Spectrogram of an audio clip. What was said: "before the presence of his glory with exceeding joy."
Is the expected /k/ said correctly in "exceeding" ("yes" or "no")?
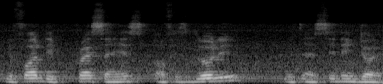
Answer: no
